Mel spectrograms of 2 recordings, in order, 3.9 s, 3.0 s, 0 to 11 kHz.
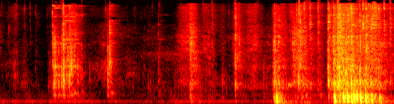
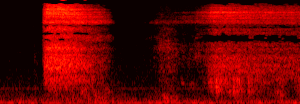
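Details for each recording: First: Husqvarna 236 chainsaw after the binding chain was removed: a few pulls catch, then it settles into a steady, even high-pitched buzz with no surging or dropouts, running healthily. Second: Husqvarna 236 chainsaw crankcase pressure test with compressor, ports blocked: sharp steady hiss in two long bursts, air escaping near flywheel; suspected worn flywheel-side crankshaft oil seal, bearings also faulty; crankcase air leak.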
